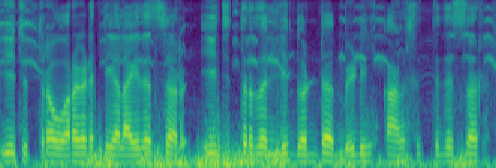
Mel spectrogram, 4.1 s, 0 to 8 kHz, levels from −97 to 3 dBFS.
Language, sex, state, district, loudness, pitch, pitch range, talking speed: Kannada, male, Karnataka, Koppal, -16 LUFS, 130 Hz, 125-135 Hz, 175 wpm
